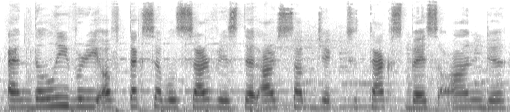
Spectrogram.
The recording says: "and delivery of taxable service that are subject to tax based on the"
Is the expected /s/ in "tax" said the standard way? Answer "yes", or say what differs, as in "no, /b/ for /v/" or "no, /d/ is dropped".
yes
